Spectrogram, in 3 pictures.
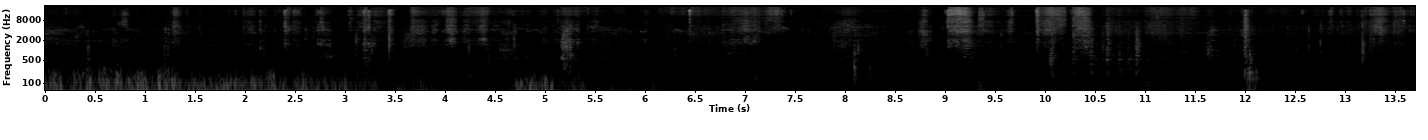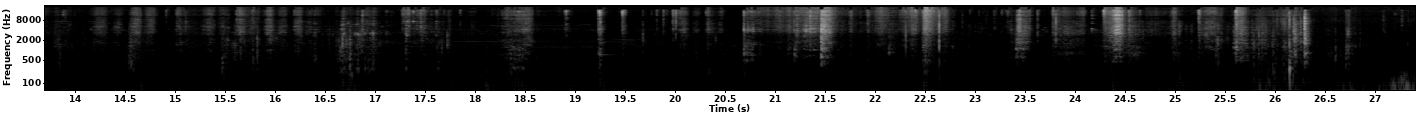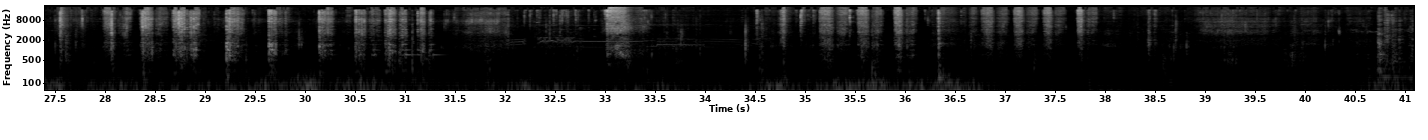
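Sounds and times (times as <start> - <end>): objects scraping and rubbing: 6.5 - 11.6, 13.2 - 18.8, 27.6 - 33.5.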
